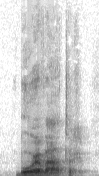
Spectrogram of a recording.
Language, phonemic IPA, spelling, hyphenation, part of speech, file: Dutch, /ˈboːrˌʋaː.tər/, boorwater, boor‧wa‧ter, noun, Nl-boorwater.ogg
- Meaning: boric acid solution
